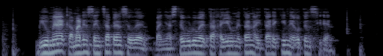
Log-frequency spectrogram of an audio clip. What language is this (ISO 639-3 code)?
eus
